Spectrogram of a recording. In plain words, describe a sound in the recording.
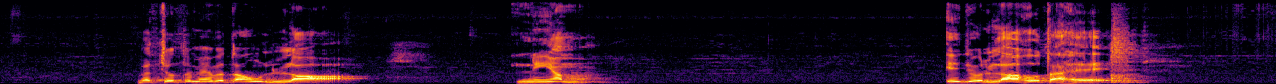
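A young man speaks calmly close by, with pauses.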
